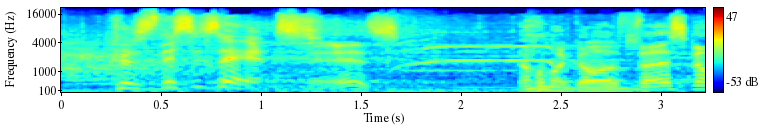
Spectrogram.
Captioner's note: audience cheering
